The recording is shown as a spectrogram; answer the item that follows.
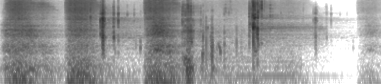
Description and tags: One of the "Bull" sounds I used in one play in my theatre.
